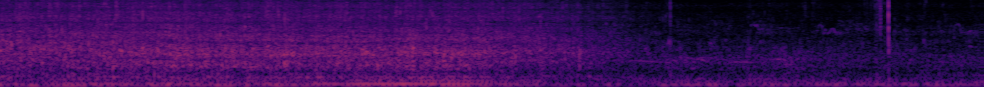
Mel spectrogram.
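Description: Water floods across a grass lawn in Arizona through underground flood irrigation, a steady broad rushing and trickling that eases and softens partway through, with no talk.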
